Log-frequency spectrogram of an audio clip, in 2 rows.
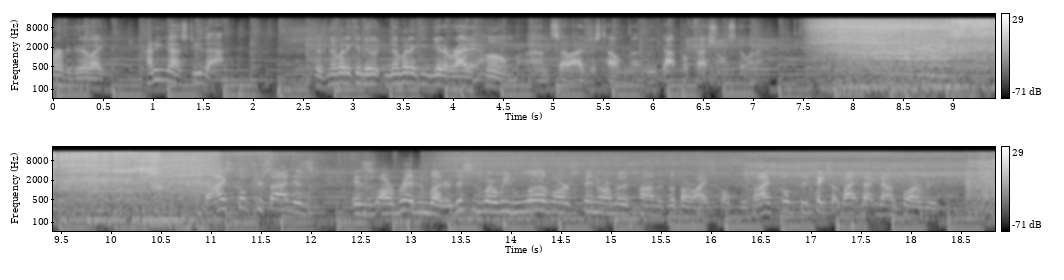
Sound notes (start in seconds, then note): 7.5 saw whirring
